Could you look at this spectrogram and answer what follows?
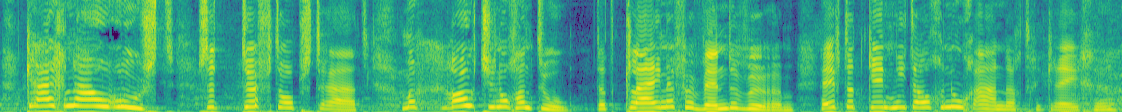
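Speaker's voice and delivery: high, loud indignant rant; shouted outburst. A narrator's reading. Knight rants about the winning child, shouted outburst. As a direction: rail loudly, drawing out the curses. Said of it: "riep de ridster".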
